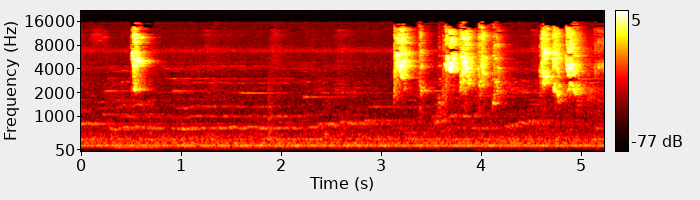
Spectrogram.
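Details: One Fischer's lovebird among watching siblings: a single sharp squeak, a long quiet pause with low hum, then a run of harsh, high chirping bursts toward the end.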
